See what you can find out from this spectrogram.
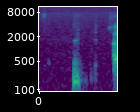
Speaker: If you can hear snoring, I apologize. I think the Shihuahua is having a very good afternoon.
